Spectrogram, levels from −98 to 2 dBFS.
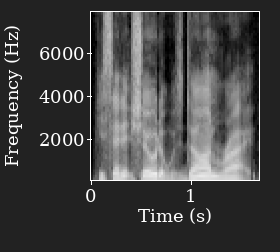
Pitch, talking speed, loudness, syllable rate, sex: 150 Hz, 285 wpm, -14 LUFS, 5.8 syllables/s, male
